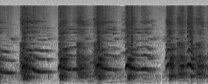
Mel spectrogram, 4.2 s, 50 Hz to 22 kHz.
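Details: Several Basset Hounds howling together in the morning at home: loud, harmonic baying notes, each swelling then falling, repeated roughly every 0.7 seconds in overlapping voices with short gaps between bursts.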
